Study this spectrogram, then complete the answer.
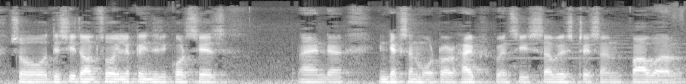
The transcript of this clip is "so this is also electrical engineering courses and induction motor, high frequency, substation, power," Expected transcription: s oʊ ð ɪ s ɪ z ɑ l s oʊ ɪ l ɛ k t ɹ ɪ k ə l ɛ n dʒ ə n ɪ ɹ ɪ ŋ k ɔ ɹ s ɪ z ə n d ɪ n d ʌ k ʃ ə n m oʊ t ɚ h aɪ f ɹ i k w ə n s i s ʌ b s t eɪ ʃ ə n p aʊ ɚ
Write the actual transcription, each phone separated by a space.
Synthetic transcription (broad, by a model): s oʊ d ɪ s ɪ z ɑ l s oʊ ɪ l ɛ k t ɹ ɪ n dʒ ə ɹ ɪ k ɔ ɹ s ɪ z ə n d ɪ n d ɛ k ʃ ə n m oʊ t ɚ h aɪ p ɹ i k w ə n s i s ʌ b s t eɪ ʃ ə n p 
